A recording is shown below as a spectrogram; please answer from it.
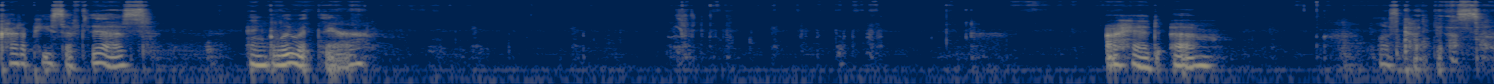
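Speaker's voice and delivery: whispering as if silent. While cutting and gluing, the speaker whispers as if unable to make noise. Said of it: "I'm whispering like I can't make any noise".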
